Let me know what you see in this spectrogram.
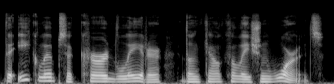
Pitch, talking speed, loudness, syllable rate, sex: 135 Hz, 125 wpm, -18 LUFS, 5.4 syllables/s, male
